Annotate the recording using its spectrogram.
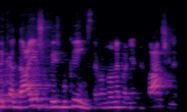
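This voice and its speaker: This is a man speaking. His pitch is high. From Veneto, Ponte di Piave area. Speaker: marketing speaker. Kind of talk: conference talk. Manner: informal, animated.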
